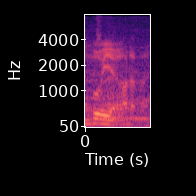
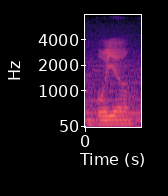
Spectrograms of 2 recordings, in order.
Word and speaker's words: Buemi: Yeah, Buemi. I always say it like that. Like like buoyant, Buemi.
